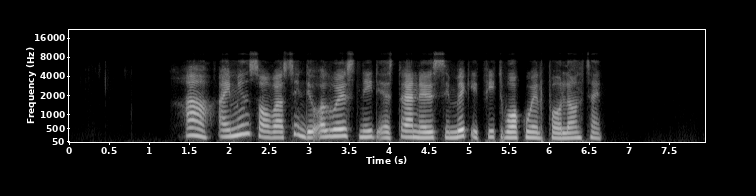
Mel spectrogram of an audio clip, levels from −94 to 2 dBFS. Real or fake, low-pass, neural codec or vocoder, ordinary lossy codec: fake; 7.2 kHz; codec, 16 kHz, 0.5 kbps, X-Codec, WavLM features, trained on Multilingual LibriSpeech; Opus, 32 kbps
